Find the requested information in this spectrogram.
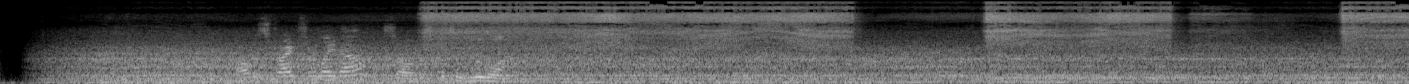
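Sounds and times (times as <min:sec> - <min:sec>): paint spray gun hissing: 0:04.2 - 0:14.0.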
